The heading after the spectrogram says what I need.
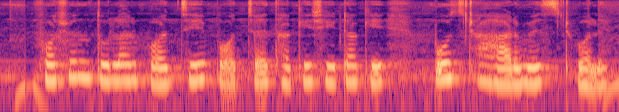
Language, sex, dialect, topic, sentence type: Bengali, female, Standard Colloquial, agriculture, statement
